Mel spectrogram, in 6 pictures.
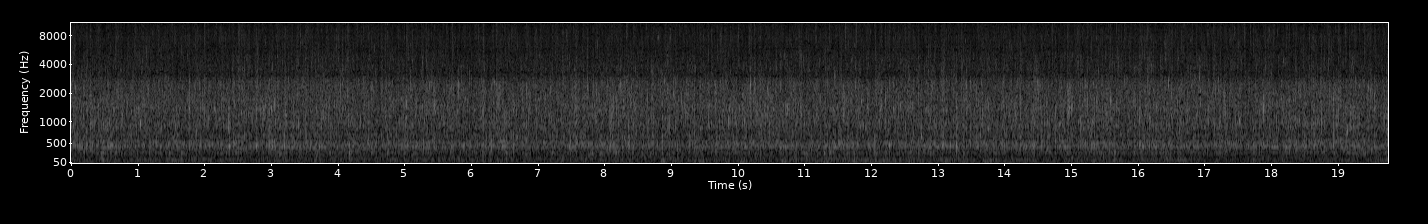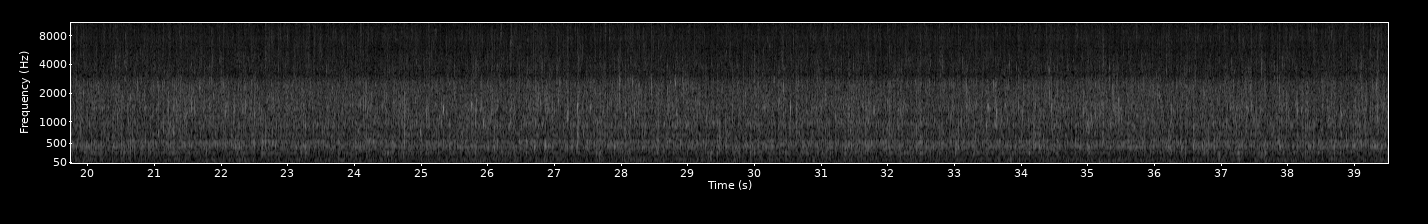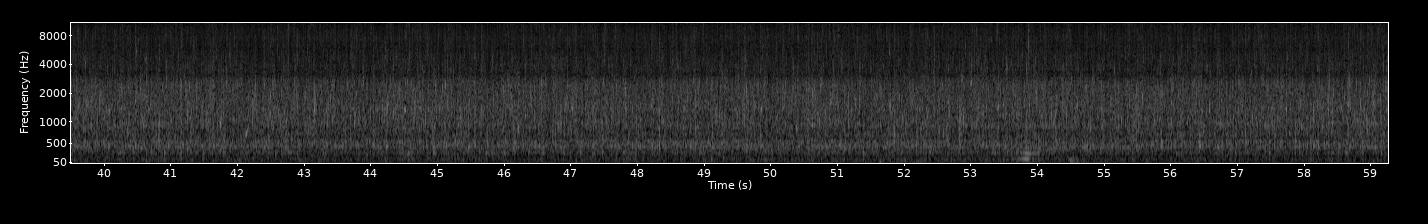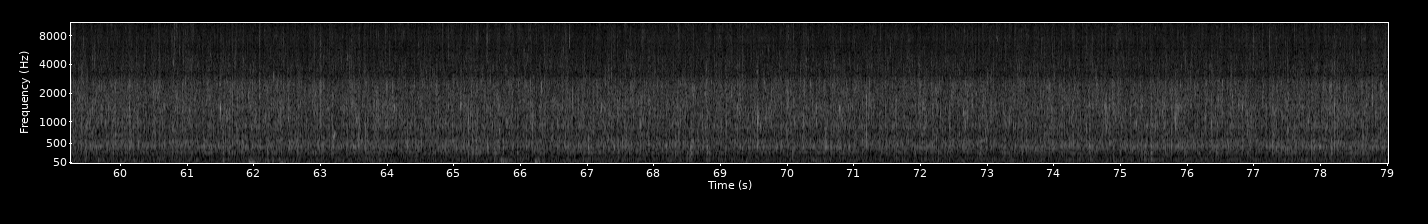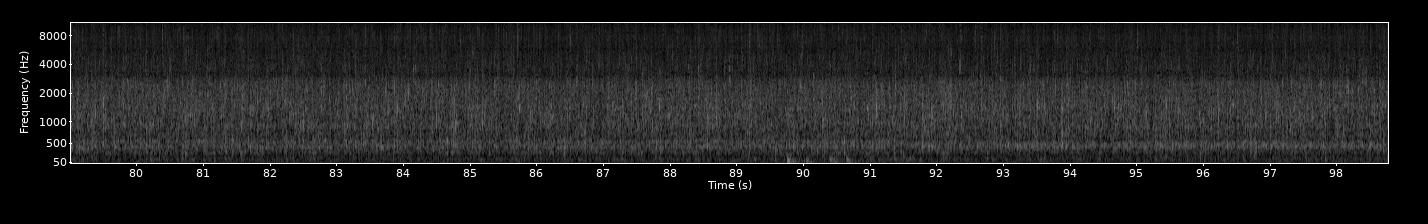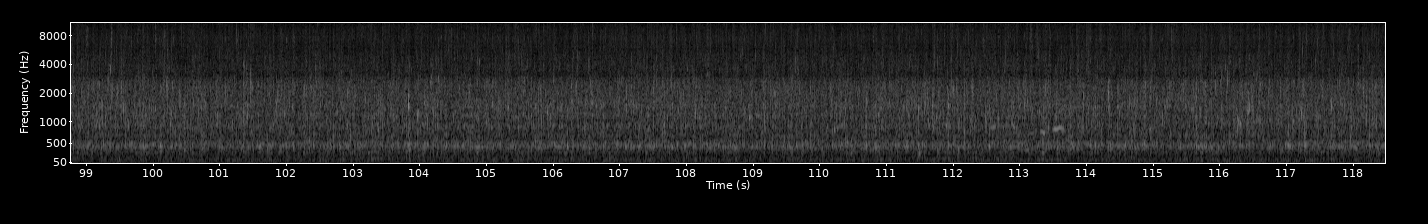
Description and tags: small stream at a closer perspective, recorded with two AKG 480 omni with a jecklin disk.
